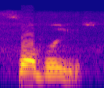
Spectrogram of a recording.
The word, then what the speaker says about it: Febreze: It's Febreze. Yeah, it is, but it's spelled F...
